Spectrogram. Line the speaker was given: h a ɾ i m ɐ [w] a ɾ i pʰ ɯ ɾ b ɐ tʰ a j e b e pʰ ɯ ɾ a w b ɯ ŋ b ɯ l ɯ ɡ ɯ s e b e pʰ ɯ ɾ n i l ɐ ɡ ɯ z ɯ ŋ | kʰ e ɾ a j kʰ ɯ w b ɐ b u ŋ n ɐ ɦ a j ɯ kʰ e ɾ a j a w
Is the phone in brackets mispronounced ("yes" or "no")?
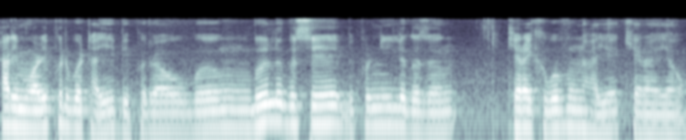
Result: no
